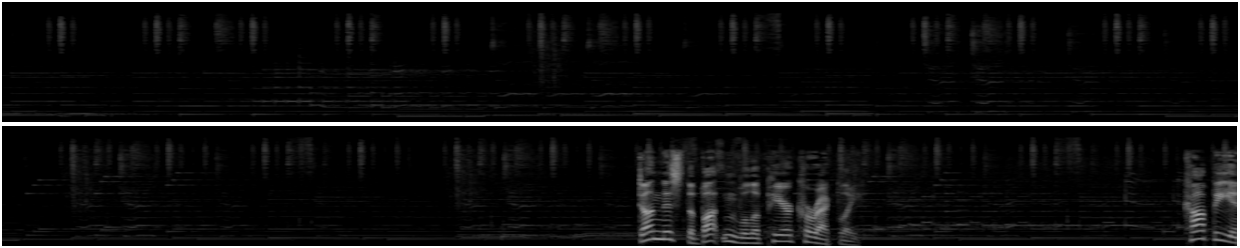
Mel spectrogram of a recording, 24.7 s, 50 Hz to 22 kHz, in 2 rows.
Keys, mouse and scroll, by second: 1.7-6.2 drag, 6.2 middle click, 6.9 click, 7.7 w, 7.8 i, 8.3 ctrl+space, 8.8 Return, 11.1-13.4 drag, 13.4 h, 13.9-16.2 drag, 16.6 ctrl+s, 18.1-22.3 drag, 22.3 right click, 23.2 click, 24.2 ctrl+c.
